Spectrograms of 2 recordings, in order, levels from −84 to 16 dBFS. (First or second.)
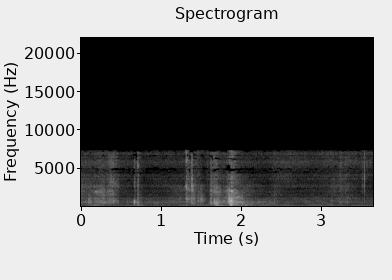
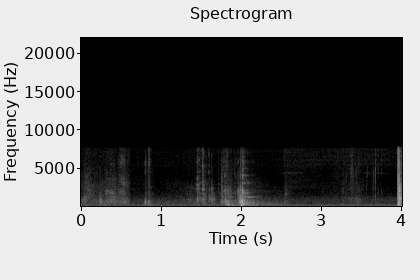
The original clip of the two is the second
